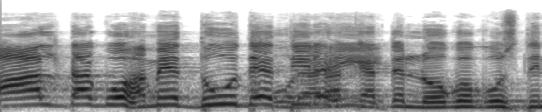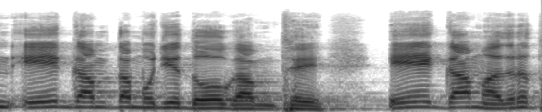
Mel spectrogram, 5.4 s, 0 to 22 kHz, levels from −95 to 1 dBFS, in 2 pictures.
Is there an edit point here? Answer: yes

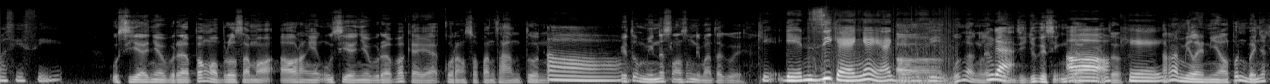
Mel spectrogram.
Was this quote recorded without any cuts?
yes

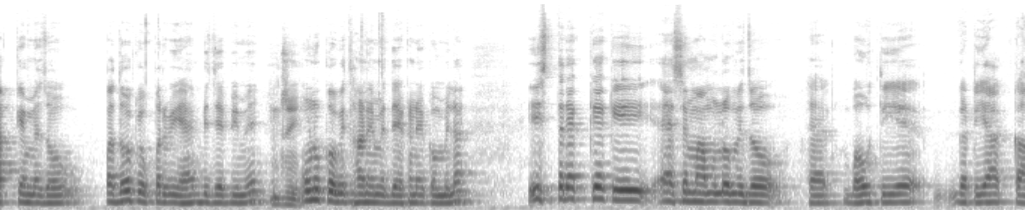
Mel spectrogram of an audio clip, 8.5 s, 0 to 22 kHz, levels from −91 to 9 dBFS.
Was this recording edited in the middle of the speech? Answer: no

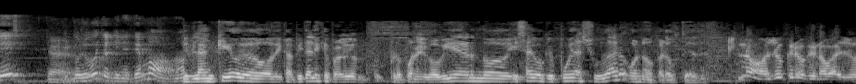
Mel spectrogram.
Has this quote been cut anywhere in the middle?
yes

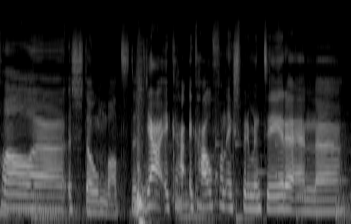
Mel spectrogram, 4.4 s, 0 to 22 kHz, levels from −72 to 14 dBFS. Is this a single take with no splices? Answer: no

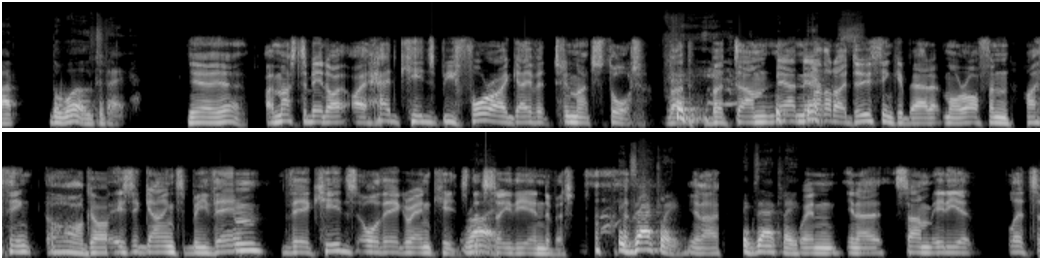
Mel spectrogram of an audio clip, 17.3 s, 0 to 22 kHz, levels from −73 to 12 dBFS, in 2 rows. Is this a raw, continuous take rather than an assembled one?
no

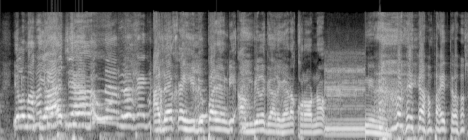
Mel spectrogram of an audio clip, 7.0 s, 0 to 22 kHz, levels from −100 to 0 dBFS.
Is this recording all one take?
no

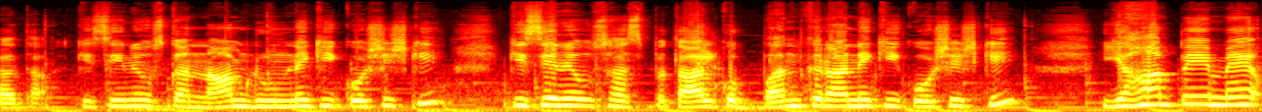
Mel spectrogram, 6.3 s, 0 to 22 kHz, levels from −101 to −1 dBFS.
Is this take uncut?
yes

